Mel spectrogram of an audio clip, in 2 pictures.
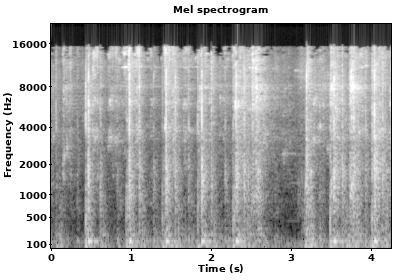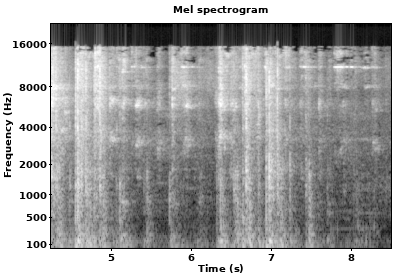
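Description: Speed bag being punched in a fast steady rhythm, the bag rebounding off its overhead platform in a rattle of thumps, several a second, tailing off near the end.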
